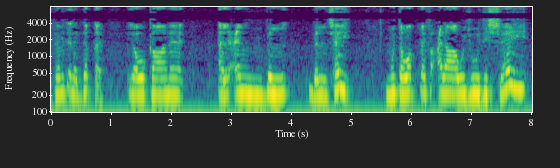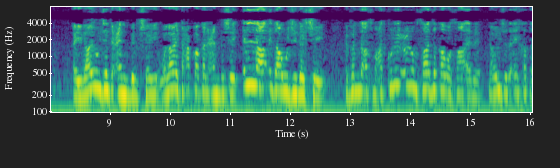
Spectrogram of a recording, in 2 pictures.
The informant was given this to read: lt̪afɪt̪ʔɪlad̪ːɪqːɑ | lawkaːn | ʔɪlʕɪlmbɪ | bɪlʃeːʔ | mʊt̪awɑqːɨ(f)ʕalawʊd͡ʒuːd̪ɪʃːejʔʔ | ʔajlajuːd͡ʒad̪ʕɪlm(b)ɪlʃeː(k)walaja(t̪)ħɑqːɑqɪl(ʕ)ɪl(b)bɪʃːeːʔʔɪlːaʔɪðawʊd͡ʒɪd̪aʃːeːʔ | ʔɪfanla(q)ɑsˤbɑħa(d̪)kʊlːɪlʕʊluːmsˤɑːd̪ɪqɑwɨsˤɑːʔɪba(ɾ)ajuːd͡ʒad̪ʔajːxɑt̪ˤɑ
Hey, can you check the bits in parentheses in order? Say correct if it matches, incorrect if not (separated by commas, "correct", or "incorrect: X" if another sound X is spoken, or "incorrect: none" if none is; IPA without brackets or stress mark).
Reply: correct, correct, incorrect: ʔ, correct, correct, incorrect: m, incorrect: ʔ, incorrect: t̪, incorrect: l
